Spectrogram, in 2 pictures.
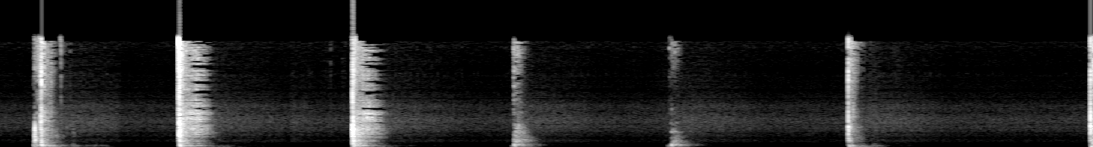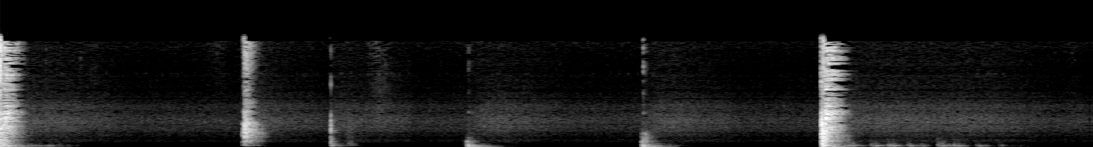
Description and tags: Hand hits the solid surface
Various sounds of hand kicking a desk and floor
desk, floor, hit, kick, rock, solid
